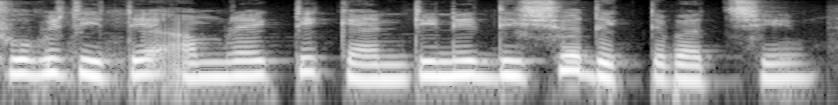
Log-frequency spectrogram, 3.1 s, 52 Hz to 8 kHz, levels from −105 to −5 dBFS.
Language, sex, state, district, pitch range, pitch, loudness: Bengali, female, West Bengal, Alipurduar, 190-225 Hz, 215 Hz, -13 LUFS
